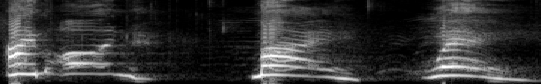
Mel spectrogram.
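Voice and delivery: loud, high, drawn-out exclamations; full-force preaching shout. Real, not acted. Preacher exclaiming to God that he's on his way, shouting. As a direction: cry it out to the whole congregation.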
